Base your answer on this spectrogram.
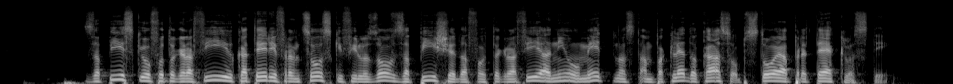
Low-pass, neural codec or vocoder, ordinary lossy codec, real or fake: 19.8 kHz; vocoder, 44.1 kHz, 128 mel bands every 256 samples, BigVGAN v2; none; fake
